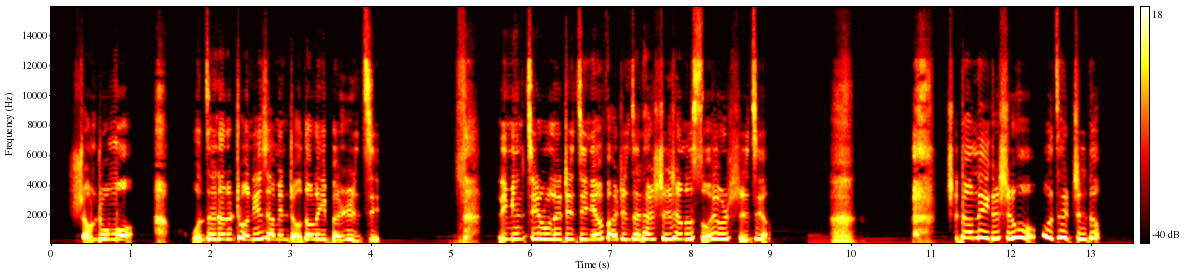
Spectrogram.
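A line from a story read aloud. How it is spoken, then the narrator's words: Choked, tearful voice. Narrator (Chinese): 舒云擦了擦眼角的泪珠，哽咽的说道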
